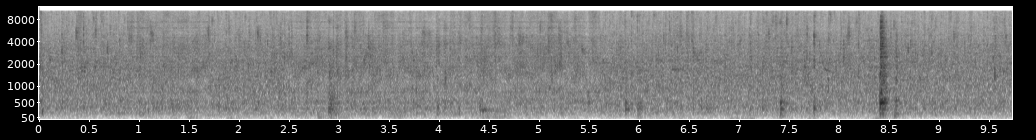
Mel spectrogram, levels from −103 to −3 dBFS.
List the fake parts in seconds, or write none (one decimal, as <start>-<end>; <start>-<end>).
0.9-1.7; 2.5-5.6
